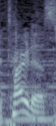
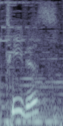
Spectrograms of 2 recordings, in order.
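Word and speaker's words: Tidus: they're trained to make so we say Titus because teetus sounds dumb in English just us I will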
